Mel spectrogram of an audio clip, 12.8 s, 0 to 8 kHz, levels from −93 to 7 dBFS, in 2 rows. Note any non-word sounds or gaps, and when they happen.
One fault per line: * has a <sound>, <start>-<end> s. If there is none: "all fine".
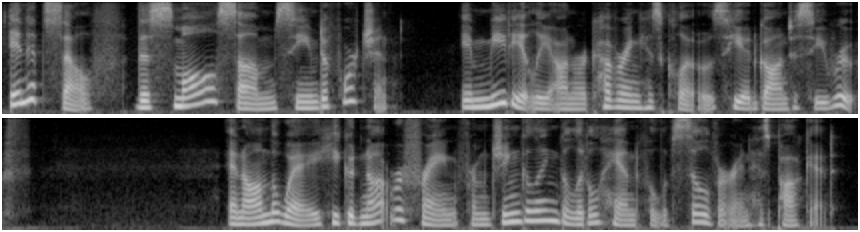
all fine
